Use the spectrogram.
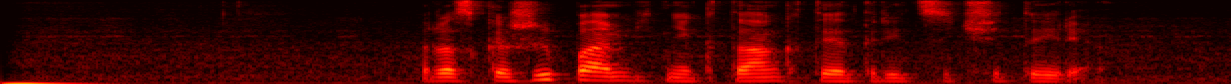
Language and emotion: Russian, neutral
